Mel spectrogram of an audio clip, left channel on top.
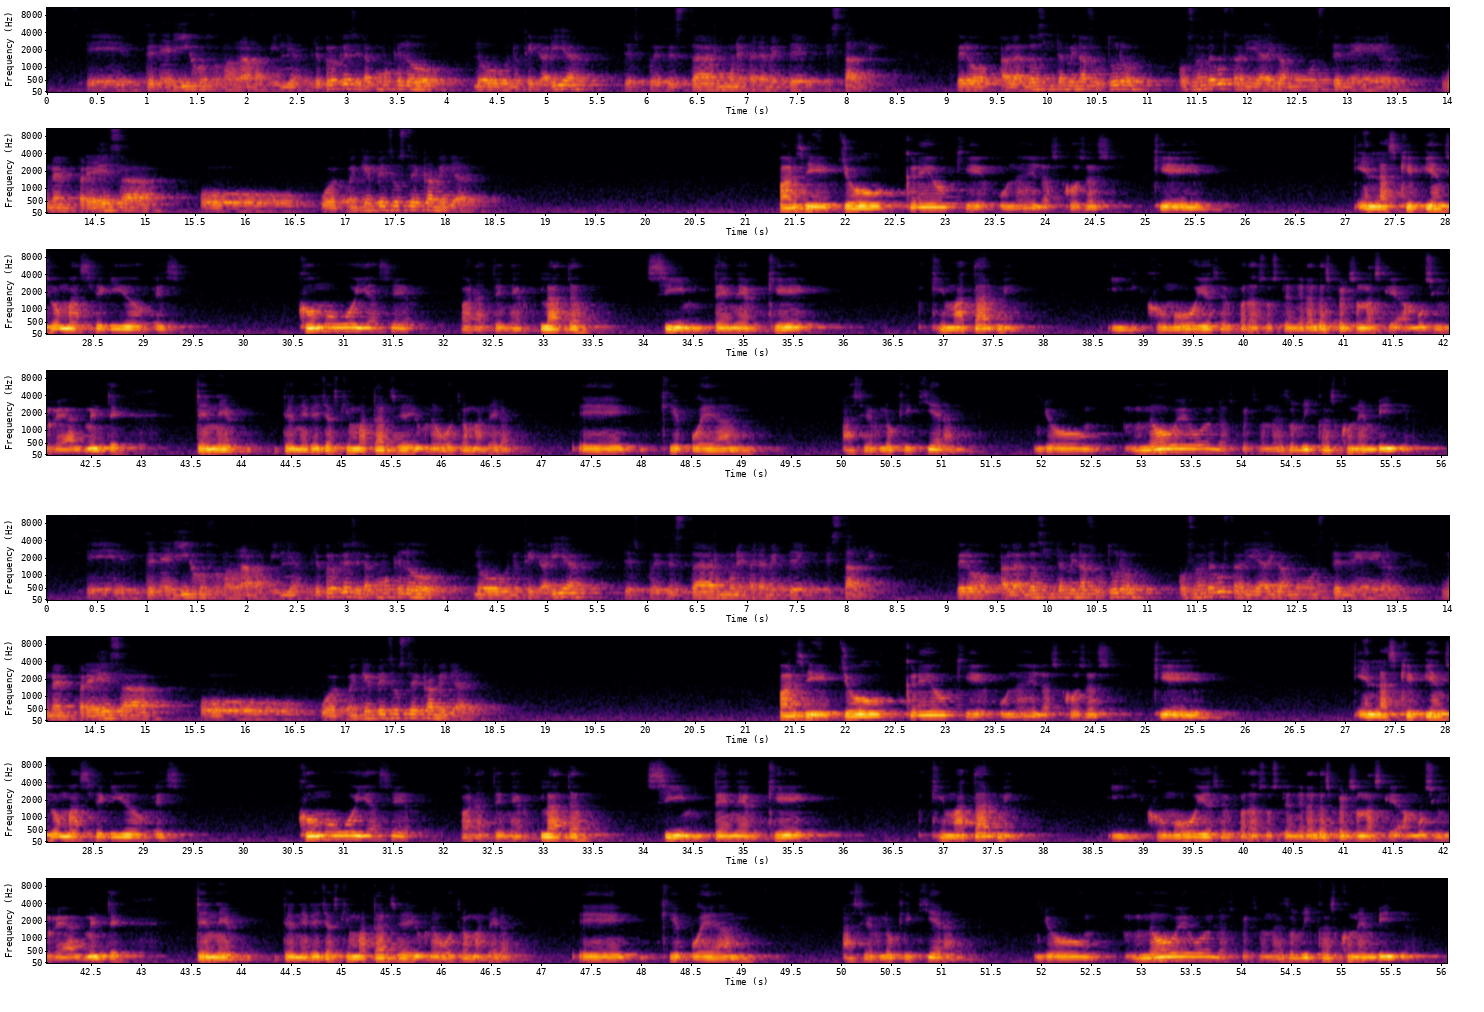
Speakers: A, on the right; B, on the left.
A: eh, tener hijos, formar una familia. Yo creo que sería como que lo, lo, lo que yo haría después de estar monetariamente estable. Pero hablando así también a futuro, ¿a usted no le gustaría, digamos, tener una empresa o, o- o en qué piensa usted camellar?
B: Parce, yo creo que una de las cosas que en las que pienso más seguido es cómo voy a hacer para tener plata sin tener que, que matarme y cómo voy a hacer para sostener a las personas que amo sin realmente tener, tener ellas que matarse de una u otra manera. eh, que puedan hacer lo que quieran. Yo no veo a las personas ricas con envidia,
